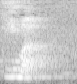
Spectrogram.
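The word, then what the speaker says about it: Kilmer: ये पोएम है और इसको जॉय किलमर, जो इंग्लिश का प्रोनाउंसिएशन है उसके हिसाब से एम के पहले एल को पढ़ा नहीं जाता है, इसलिए हमको इसको हम पढ़ सकते हैं जॉय कीमर।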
